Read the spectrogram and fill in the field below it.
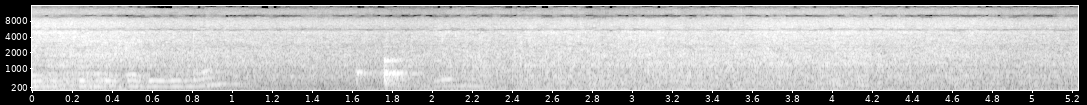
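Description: Pumpkin pieces frying in hot oil for a vegetarian Bengali meal, a loud continuous hissing sizzle with a brief clatter of stirring partway through, no voices.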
